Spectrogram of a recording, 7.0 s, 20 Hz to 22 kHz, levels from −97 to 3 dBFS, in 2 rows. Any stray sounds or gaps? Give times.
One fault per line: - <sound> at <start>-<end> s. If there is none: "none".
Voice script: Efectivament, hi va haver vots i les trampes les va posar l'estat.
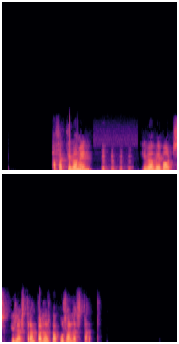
- laugh at 2.0-2.6 s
